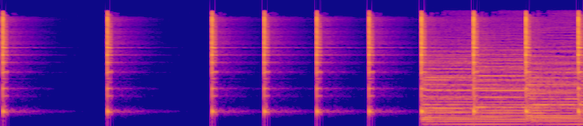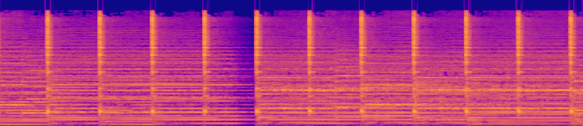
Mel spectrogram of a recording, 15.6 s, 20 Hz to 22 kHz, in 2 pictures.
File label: Click Track 86; Alma Mater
